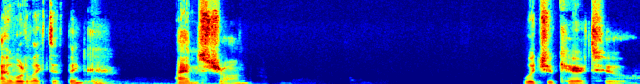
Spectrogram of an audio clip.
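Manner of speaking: whispering with a chuckle. Voicing the Merchant King answering a player: whispering to himself with a chuckle. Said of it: "chuckles and whispers to himself".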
